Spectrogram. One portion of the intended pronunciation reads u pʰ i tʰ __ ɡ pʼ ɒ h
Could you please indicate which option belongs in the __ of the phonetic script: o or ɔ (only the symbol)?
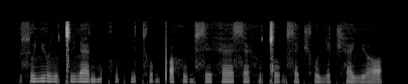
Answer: o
